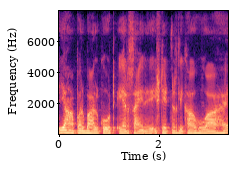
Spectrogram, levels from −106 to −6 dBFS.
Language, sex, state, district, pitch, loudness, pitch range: Hindi, male, Delhi, New Delhi, 115 Hz, -16 LUFS, 110-125 Hz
